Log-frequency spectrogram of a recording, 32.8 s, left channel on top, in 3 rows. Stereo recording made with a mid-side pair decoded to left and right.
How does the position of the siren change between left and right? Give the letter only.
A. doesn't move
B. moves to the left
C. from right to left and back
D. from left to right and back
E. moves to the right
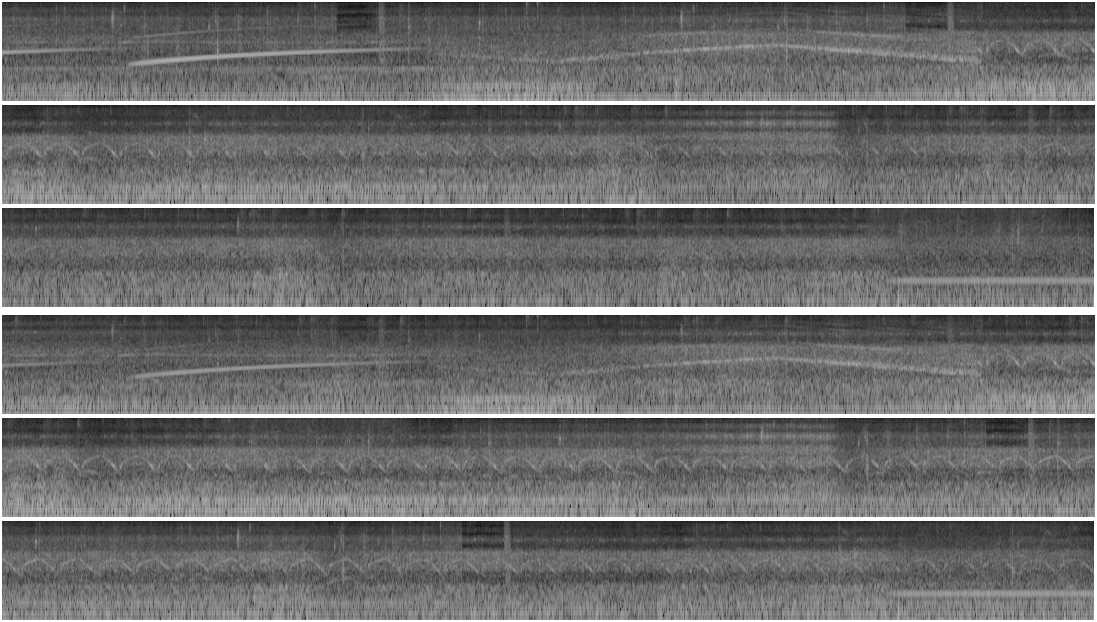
E.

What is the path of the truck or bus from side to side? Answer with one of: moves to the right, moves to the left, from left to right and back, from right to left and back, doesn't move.
doesn't move.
